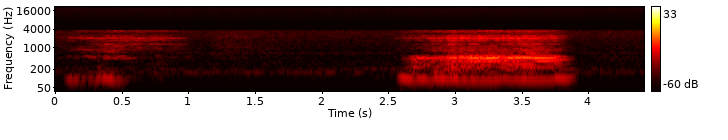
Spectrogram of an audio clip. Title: boyfriend snoring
